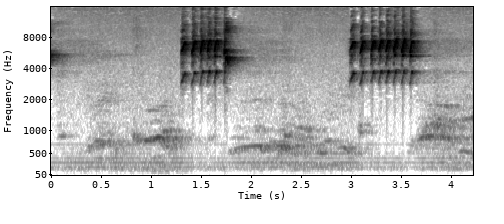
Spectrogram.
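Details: Scarlet minivet calls from a recording used by bird trappers to lure the birds: two bursts of rapid, high, buzzy pulsed notes, about eight pulses each, separated by a pause over a faint low hum.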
